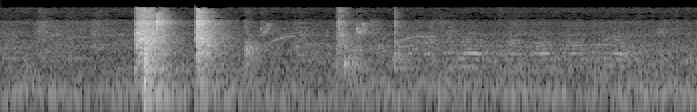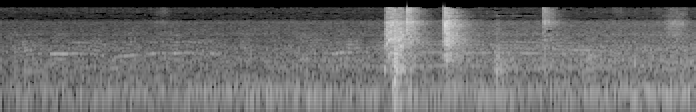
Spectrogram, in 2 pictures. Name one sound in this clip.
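An airsoft rifle fires single sharp shots.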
